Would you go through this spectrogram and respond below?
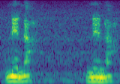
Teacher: The accent is in the second syllable, nina, nina.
